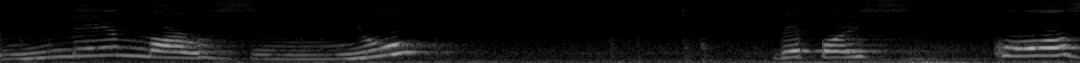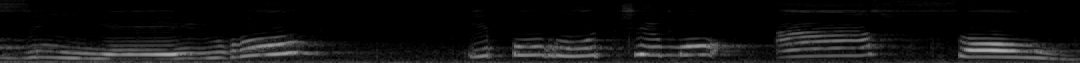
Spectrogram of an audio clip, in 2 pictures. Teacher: E essas três palavras são paroxítonas por quê Porque a penúltima sílaba é a mais forte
